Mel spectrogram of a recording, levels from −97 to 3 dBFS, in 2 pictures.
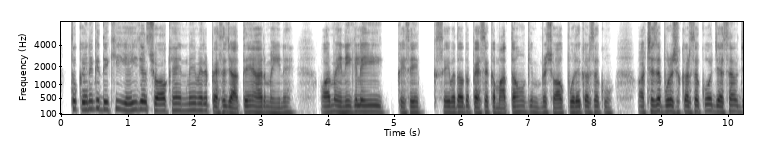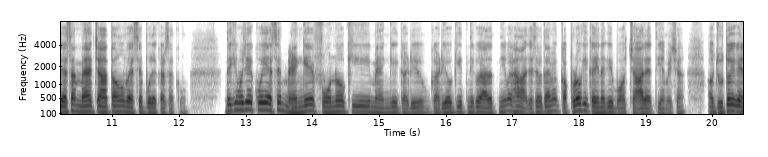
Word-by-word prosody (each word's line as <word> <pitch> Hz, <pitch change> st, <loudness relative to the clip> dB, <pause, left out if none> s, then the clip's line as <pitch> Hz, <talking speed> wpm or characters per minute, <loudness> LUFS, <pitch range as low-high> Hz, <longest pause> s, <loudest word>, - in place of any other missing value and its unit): तो 205 Hz, -, +2 dB
कहीं 185 Hz, -1 st, +2 dB
न 200 Hz, -, 0 dB
कहीं 220 Hz, -, -1 dB
देखिए 195 Hz, +2 st, -1 dB
यही 175 Hz, +3 st, +2 dB
जो 200 Hz, +1 st, +5 dB
शौक 165 Hz, -3 st, +3 dB
हैं 175 Hz, -, +3 dB
इनमें 170 Hz, +1 st, -3 dB
मेरे 170 Hz, -1 st, +1 dB
पैसे 140 Hz, +2 st, +2 dB
जाते 135 Hz, +2 st, +3 dB
हैं 140 Hz, -, 0 dB
हर 130 Hz, +1 st, +3 dB
महीने। 125 Hz, 0 st, -5 dB, 0.5 s
और 135 Hz, 0 st, +4 dB
मैं 150 Hz, 0 st, -1 dB
इन्हीं 135 Hz, +1 st, 0 dB
के 150 Hz, -, -1 dB
लिए 145 Hz, 0 st, +3 dB
ही 145 Hz, -1 st, 0 dB, 0.3 s
कैसे 130 Hz, +1 st, -1 dB, 0.3 s
सही 135 Hz, -, 0 dB
बताऊँ 130 Hz, 0 st, +4 dB
तो 140 Hz, -, -2 dB
पैसे 125 Hz, +2 st, +2 dB
कमाता 110 Hz, +2 st, +1 dB
हूँ 140 Hz, +1 st, -4 dB
कि 140 Hz, -, -6 dB
मैं 130 Hz, +1 st, -4 dB
शौक 120 Hz, -1 st, +1 dB
पूरे 135 Hz, +1 st, +4 dB
कर 135 Hz, 0 st, -1 dB
सकूँ। 130 Hz, -3 st, -5 dB, 0.4 s
अच्छे 135 Hz, +2 st, -1 dB
से 160 Hz, -, +6 dB
पूरे 150 Hz, +2 st, +3 dB
कर 140 Hz, -2 st, +2 dB
श -, -, -9 dB
सकूँ 155 Hz, +3 st, +1 dB
जैसा 145 Hz, +1 st, +2 dB
जैसा 135 Hz, +4 st, +3 dB
मैं 140 Hz, 0 st, +4 dB
चाहता 130 Hz, +1 st, +3 dB
हूँ 140 Hz, +1 st, 0 dB
वैसे 125 Hz, +1 st, +1 dB
पूरे 120 Hz, 0 st, -2 dB
कर -, -, -6 dB
सकूँ। 115 Hz, +2 st, -15 dB, 0.6 s
देखिए 155 Hz, +4 st, -1 dB
मुझे 185 Hz, +1 st, +5 dB
कोई 185 Hz, +1 st, +4 dB
ऐसे 180 Hz, +1 st, +3 dB
महँगे 135 Hz, +1 st, 0 dB
फ़ोनों 130 Hz, +1 st, -1 dB
की, 135 Hz, +1 st, -5 dB
महँगी 120 Hz, 0 st, -6 dB
घड़ी 115 Hz, +2 st, -6 dB, 0.2 s
घड़ियों 115 Hz, +3 st, -2 dB
की 130 Hz, +3 st, -9 dB
इतनी 125 Hz, 0 st, -9 dB
कोई 130 Hz, -1 st, +1 dB
आदत 115 Hz, 0 st, 0 dB
नहीं 135 Hz, -, -6 dB
है 160 Hz, -, -1 dB
बट -, -, -6 dB
हाँ 135 Hz, -5 st, -1 dB
जैसे 110 Hz, +5 st, -5 dB
बताया 135 Hz, +1 st, -1 dB
मैं 155 Hz, +1 st, -4 dB
कपड़ों 165 Hz, -, +3 dB
की 170 Hz, 0 st, -2 dB
कहीं 125 Hz, -4 st, 0 dB
न 120 Hz, -, -1 dB
कहीं 130 Hz, +1 st, -2 dB
बहुत 110 Hz, -1 st, -6 dB
चाह 110 Hz, -, +1 dB
रहती 110 Hz, 0 st, -3 dB
है 110 Hz, -, -8 dB
हमेशा। 105 Hz, +6 st, -12 dB, 0.4 s
और 125 Hz, -, -3 dB
जूतों 125 Hz, +6 st, +2 dB
की 160 Hz, -, +2 dB
कहीं 145 Hz, -1 st, +4 dB
135 Hz, 250 wpm, -23 LUFS, 125-150 Hz, 0.6 s, से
